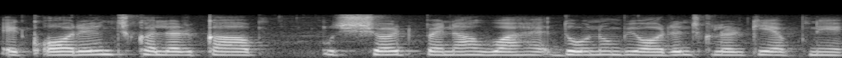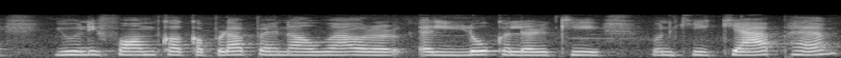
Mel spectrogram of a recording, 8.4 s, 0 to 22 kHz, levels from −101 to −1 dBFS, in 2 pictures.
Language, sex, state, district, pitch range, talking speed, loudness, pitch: Hindi, female, Punjab, Pathankot, 220-240 Hz, 200 wpm, -20 LUFS, 225 Hz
